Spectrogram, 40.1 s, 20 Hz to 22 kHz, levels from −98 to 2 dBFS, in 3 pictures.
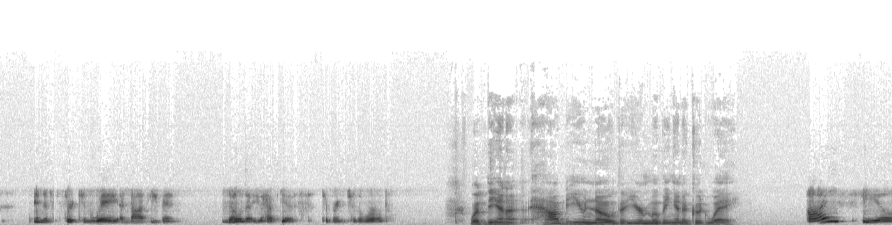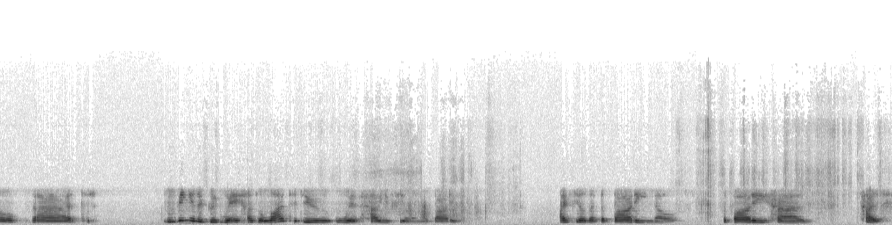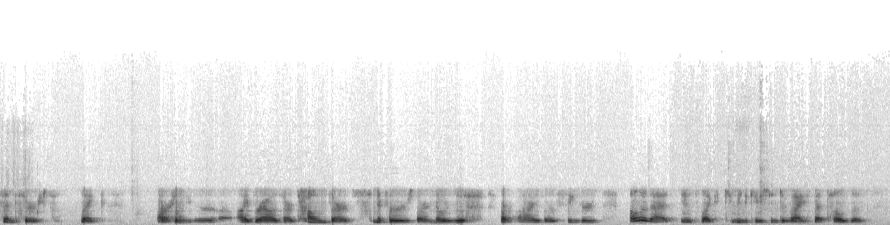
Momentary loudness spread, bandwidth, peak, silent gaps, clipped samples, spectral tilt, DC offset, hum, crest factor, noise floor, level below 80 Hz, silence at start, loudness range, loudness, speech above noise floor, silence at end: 14 LU; 10.5 kHz; -6 dBFS; none; under 0.1%; -6 dB/octave; under 0.1%; none; 18 dB; -64 dBFS; -68 dBFS; 0.5 s; 6 LU; -25 LUFS; 40 dB; 0.4 s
